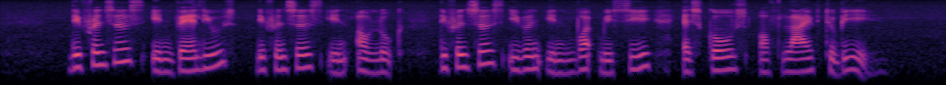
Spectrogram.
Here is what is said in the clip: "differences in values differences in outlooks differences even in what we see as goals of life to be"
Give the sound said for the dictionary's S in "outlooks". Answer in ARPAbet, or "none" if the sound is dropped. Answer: none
